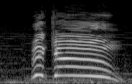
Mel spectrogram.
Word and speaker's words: Recoome: できた当たれカメハメはー伸びろ如意棒海洋拳はあいけるかおりゃごめんだぜだふん万国びっくりしょねえねんコロリよ受けてみな天空ペケ事件冗談じゃないぜはっいけ行くぜダブルローガ夫婦剣せい Recoome, which rhymes with Doom, is a very I can't sugarcoat it.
